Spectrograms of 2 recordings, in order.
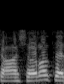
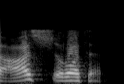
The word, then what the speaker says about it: عشرة: وهنا عندنا عشرة، اخد بالي من تسكين الشين، ما قلتش عشرة، لا عشرة عشرة.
